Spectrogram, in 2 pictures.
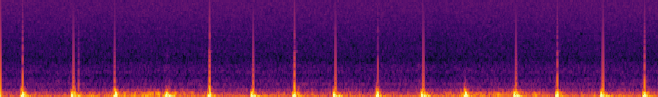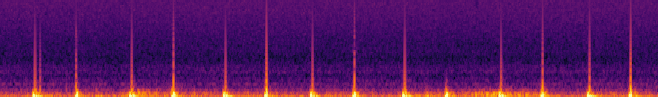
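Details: Steady, evenly spaced low thumps in a regular rhythm over a faint hum, in an ASMR heartbeat recording meant to be soothing; heartbeat.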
